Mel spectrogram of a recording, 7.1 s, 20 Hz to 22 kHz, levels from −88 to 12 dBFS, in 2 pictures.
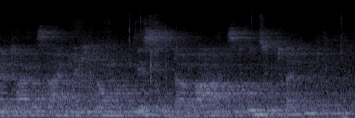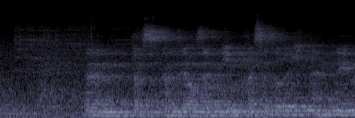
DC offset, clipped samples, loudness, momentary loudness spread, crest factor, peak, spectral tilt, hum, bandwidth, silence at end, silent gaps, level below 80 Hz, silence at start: under 0.1%; under 0.1%; -40 LUFS; 8 LU; 14 dB; -26 dBFS; -6 dB/octave; none; 14 kHz; 0 s; none; -56 dBFS; 0 s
